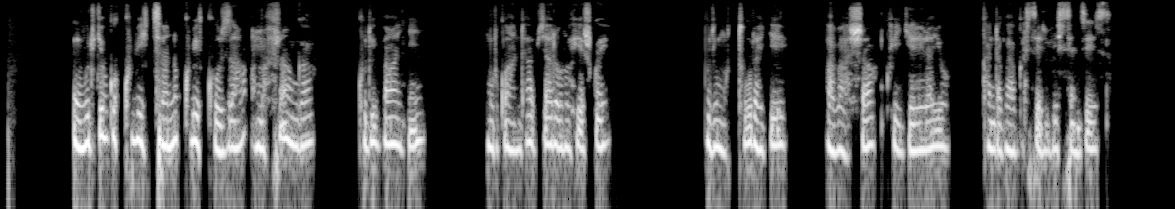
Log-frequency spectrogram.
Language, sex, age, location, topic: Kinyarwanda, female, 50+, Kigali, finance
